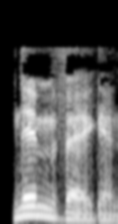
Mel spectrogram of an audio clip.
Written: Nimwegen

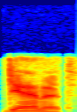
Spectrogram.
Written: gannet

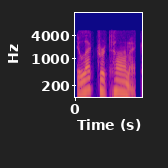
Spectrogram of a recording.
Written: electrotonic

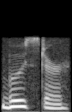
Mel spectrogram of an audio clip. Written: booster

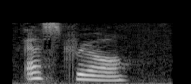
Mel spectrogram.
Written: oestriol

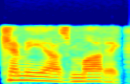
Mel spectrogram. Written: chemiosmotic

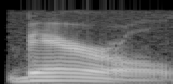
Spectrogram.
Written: beryl

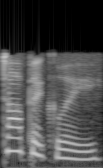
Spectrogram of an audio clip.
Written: topically

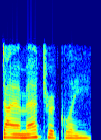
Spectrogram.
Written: diametrically

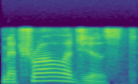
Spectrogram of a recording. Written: metrologist

